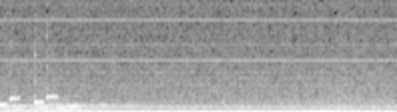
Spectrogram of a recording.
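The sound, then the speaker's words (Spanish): A quick run of telephone dialing tones beeps out at the start as a dropped call is redialed, then fades into a steady hum and line noise with no one speaking. “Hay que tratar de recuperarlo al ver qué le pasa a ese teléfono que no está saliendo directamente.”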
